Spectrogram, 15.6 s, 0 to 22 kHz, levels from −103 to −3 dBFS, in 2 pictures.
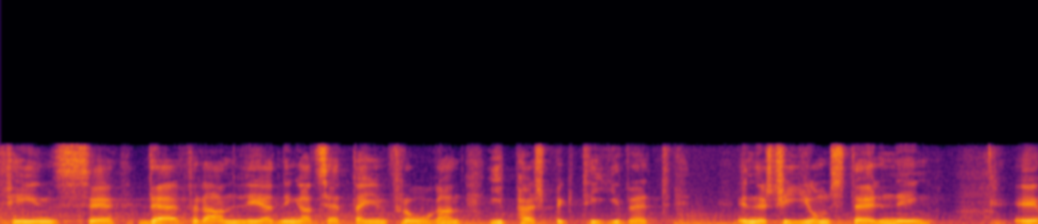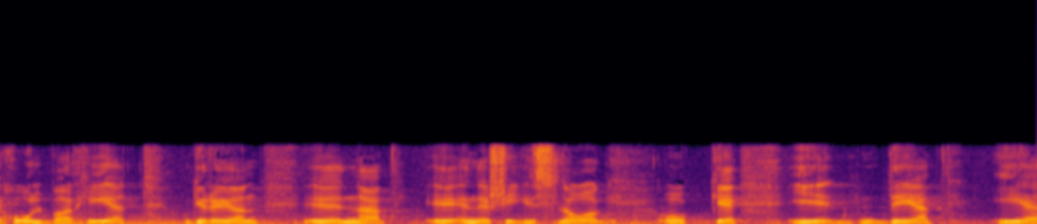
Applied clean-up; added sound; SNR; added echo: none; Thunder; 16 dB; none.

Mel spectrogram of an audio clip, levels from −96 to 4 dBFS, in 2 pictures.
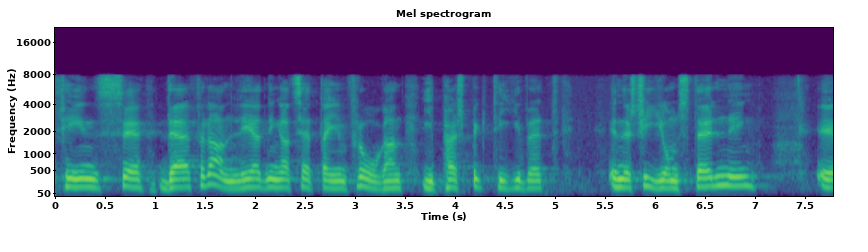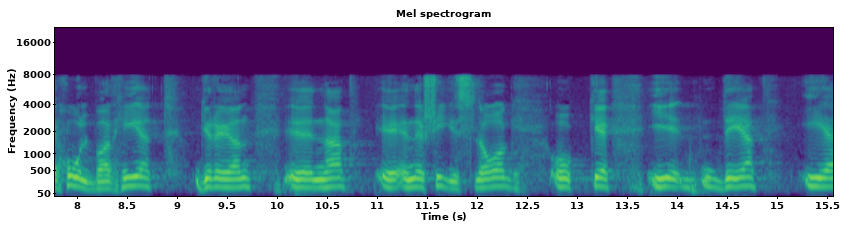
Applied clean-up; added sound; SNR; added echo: none; none; none; none.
